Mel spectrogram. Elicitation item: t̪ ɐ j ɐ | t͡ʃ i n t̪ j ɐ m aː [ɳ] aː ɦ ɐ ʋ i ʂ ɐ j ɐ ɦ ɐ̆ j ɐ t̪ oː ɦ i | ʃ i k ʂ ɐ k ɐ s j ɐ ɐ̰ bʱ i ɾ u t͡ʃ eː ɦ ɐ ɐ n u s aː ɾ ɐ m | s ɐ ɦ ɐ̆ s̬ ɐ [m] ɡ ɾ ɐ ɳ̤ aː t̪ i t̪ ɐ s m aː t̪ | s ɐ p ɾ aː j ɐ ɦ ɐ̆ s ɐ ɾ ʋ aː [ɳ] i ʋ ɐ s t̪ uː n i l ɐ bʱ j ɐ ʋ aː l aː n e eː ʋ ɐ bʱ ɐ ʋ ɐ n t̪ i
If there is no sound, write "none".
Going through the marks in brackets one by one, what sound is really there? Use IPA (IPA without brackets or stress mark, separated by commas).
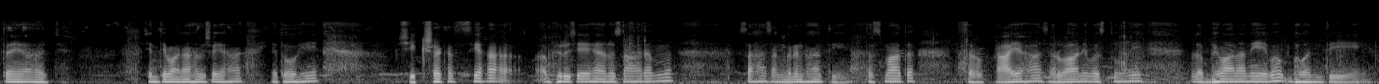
n, ŋ, n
